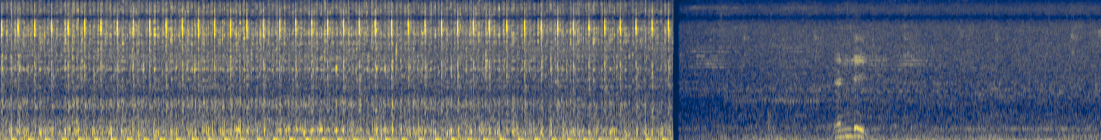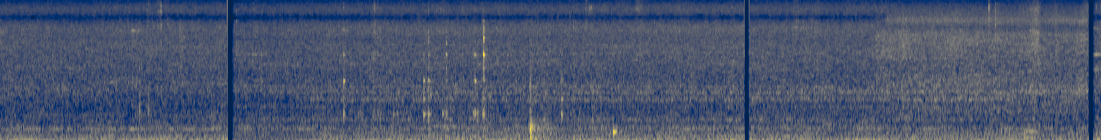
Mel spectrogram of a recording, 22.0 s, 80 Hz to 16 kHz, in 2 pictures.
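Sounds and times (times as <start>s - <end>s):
motorcycle engine running: 0.0s - 6.8s
road and traffic noise: 0.0s - 22.0s.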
